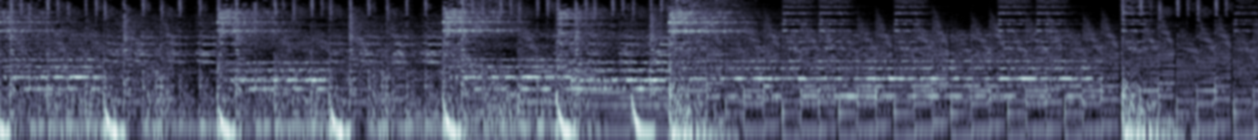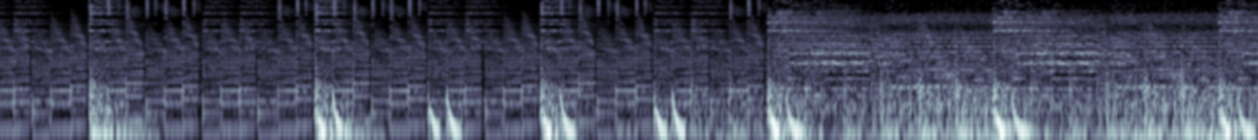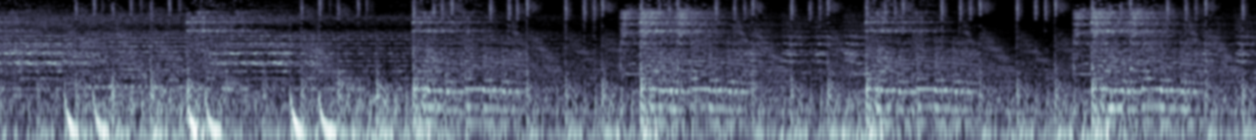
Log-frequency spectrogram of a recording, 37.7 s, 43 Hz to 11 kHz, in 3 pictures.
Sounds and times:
Scary music: 0:00.0 - 0:37.7.

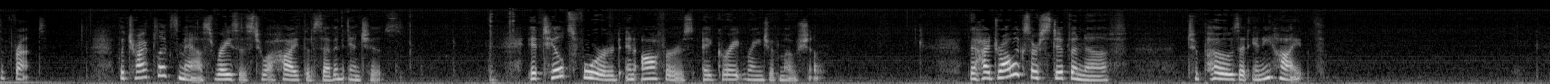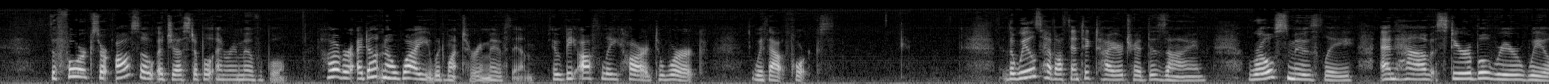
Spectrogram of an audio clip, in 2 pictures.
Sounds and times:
Speech: 0:00.0 - 0:00.5, 0:01.2 - 0:04.1, 0:05.3 - 0:08.3, 0:09.7 - 0:11.3, 0:11.9 - 0:13.3, 0:16.0 - 0:23.9, 0:25.5 - 0:30.9.

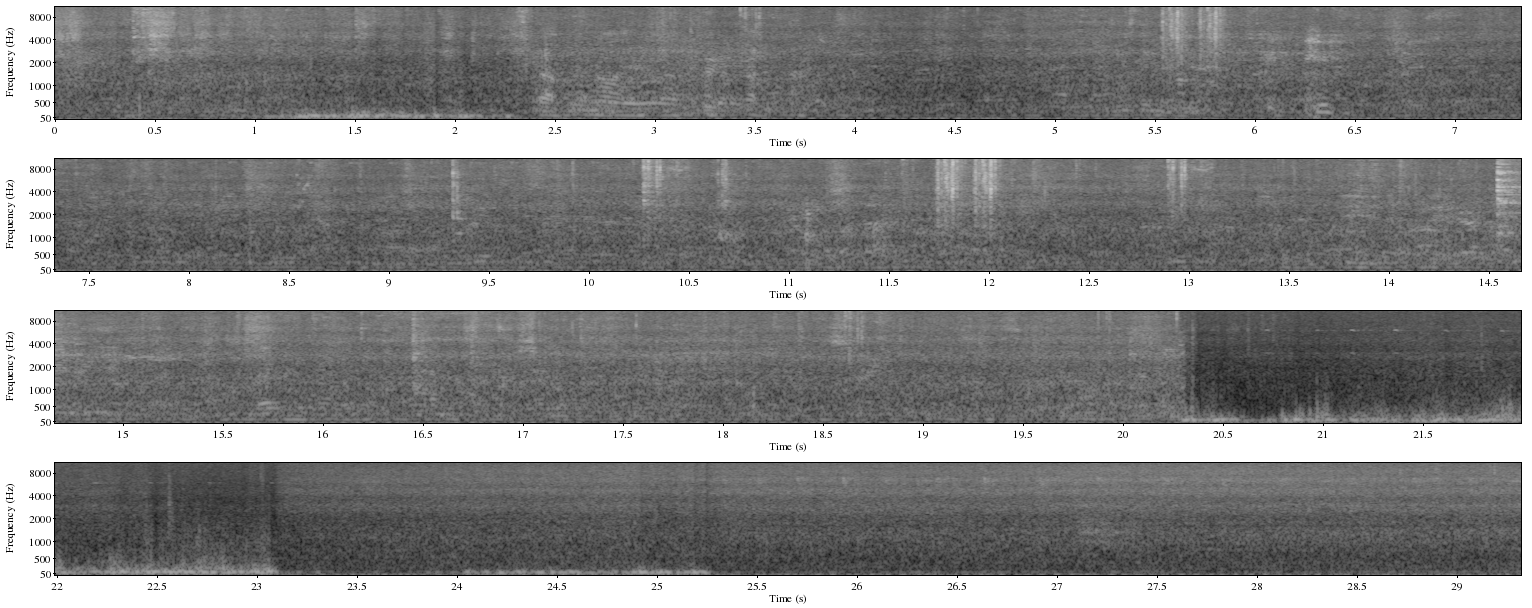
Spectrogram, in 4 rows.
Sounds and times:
Outside, rural or natural: 0:00.0 - 0:03.9, 0:20.2 - 0:29.3.

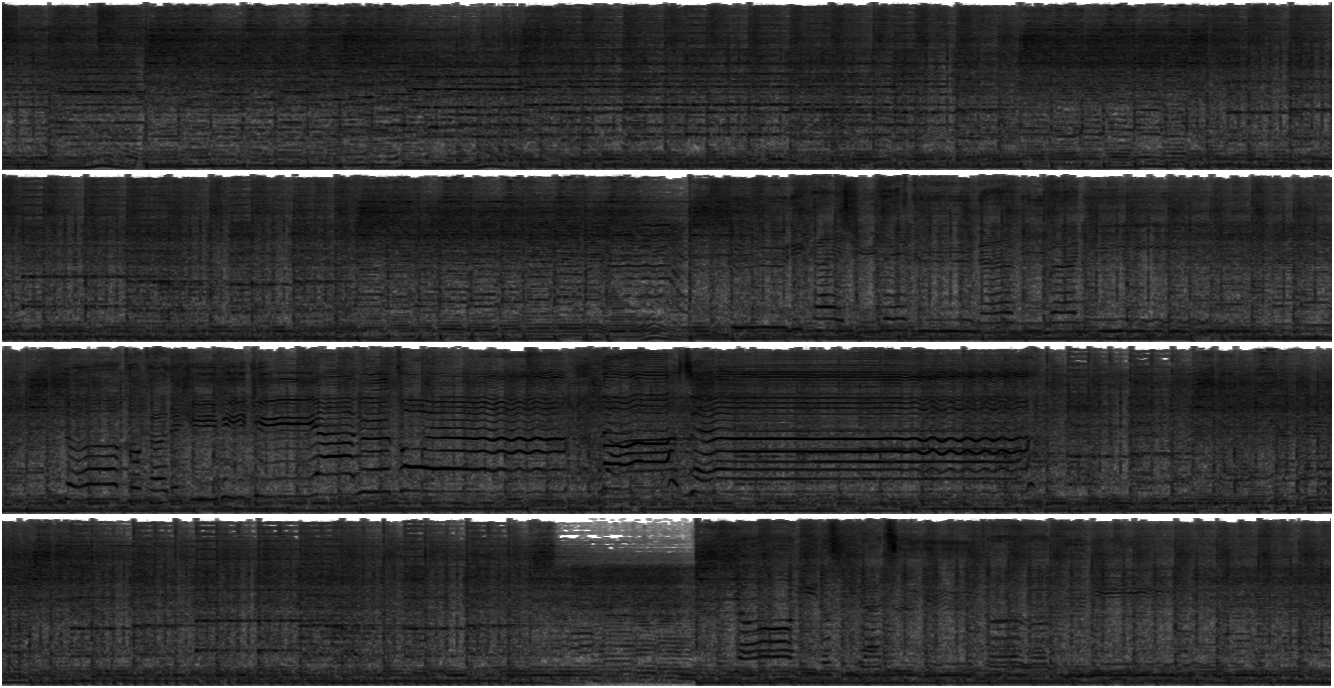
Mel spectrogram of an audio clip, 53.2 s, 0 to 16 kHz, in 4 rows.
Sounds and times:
Music: 0:00.0 - 0:53.1.

